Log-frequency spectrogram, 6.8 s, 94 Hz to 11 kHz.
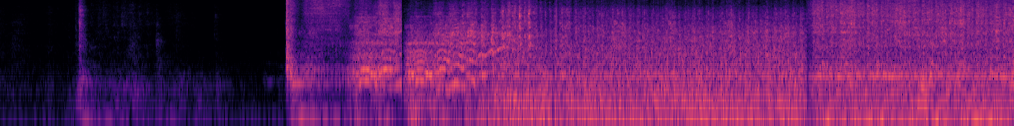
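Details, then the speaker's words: Roughly 60-year-old ex-army International 6x6 dump truck with a swapped-in six-cylinder Perkins diesel, sitting about 10 years: a brief crank catches within a second and settles into a steady, even diesel idle, a quick clean start. "Here we go up. Yep, she's a runner. Look at that, eh? This is one of the quickest starting engines I've ever started, I reckon."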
